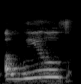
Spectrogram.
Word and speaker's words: alleles: But I think like alleles, is that right? Is that right? – Yeah. So alleles are, it's just a way to describe like the version of a gene.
